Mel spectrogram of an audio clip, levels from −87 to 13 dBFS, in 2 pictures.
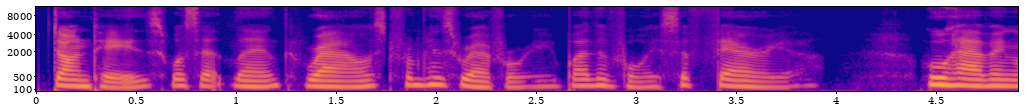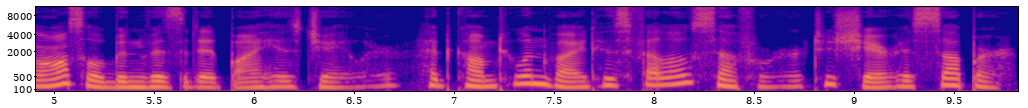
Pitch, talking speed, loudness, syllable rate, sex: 190 Hz, 195 wpm, -21 LUFS, 5.6 syllables/s, female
